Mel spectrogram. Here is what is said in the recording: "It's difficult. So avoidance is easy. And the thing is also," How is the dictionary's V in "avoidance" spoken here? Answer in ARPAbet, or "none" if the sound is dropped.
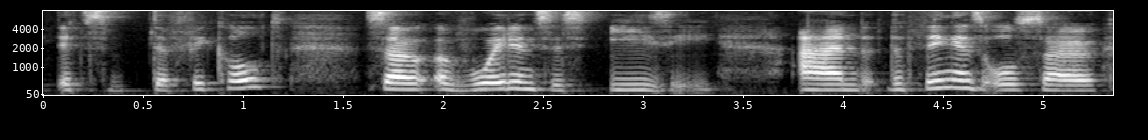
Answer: V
